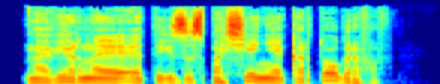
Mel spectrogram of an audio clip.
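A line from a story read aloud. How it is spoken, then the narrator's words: Whispered. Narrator (Russian): прошептала Кайла Сише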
